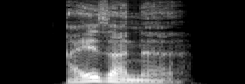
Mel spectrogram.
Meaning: inflection of eisern: 1. strong/mixed nominative/accusative feminine singular 2. strong nominative/accusative plural 3. weak nominative all-gender singular 4. weak accusative feminine/neuter singular
- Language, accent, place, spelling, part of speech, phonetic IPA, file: German, Germany, Berlin, eiserne, adjective, [ˈaɪ̯zɐnə], De-eiserne.ogg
